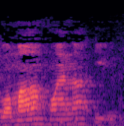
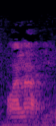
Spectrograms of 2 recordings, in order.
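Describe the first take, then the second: First: Gently, a little softer; kindly. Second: Softer echo. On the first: Son gently answers his mother with cancer, kindly. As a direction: ease it out kindly to a frightened mother. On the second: Son repeats it softly to his mother, hushed and kind. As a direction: repeat it much softer, almost under the breath. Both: Retold or imitated. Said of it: "very kindly".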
